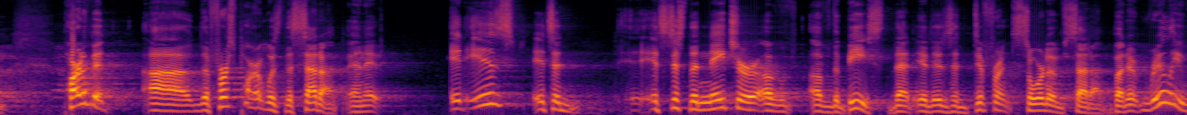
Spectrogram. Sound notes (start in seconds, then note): none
